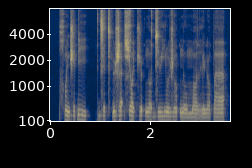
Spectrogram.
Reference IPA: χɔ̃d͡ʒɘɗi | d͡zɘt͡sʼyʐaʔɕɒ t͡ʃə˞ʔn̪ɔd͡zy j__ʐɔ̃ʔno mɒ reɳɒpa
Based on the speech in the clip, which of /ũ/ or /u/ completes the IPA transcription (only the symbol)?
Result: ũ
